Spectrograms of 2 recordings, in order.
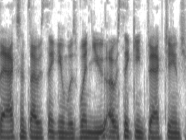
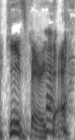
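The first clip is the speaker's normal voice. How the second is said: higher voice breaking into laughter; can't help laughing at it; amused laughing; 8 semitones higher than usual. Real, not acted. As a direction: say it through a real laugh. Laughing at a bad accent.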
